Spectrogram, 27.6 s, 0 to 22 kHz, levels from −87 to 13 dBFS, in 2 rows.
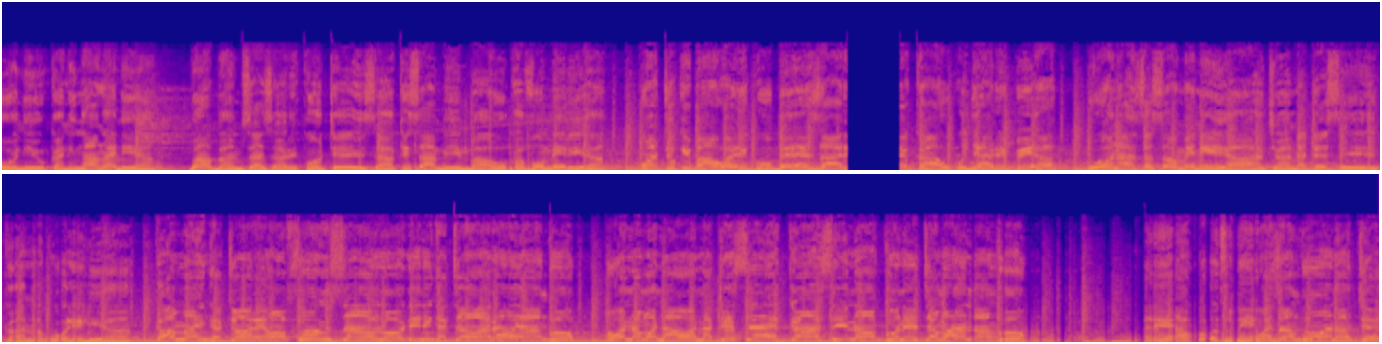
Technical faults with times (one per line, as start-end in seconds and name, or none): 8.45-8.99 playback stall
13.89-14.55 repeated packet loss (robotic sound)
23.47-26.33 repeated packet loss (robotic sound)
